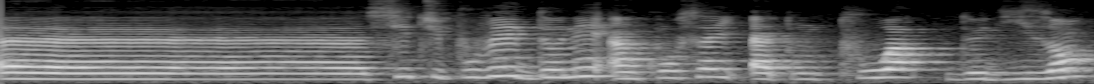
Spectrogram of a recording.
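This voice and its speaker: A woman's fairly high voice at a very slow pace, with ordinary pitch variation, big swings in loudness and hardly any pauses. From Paris region, France. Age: 20s. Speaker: YouTuber. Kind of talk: casual Q&A monologue. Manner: hesitant, many fillers.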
